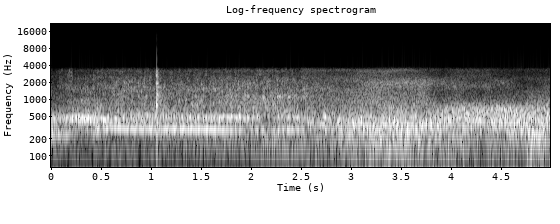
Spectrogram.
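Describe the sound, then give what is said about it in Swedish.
A Porsche car's engine at full throttle gives a steady, loud, unbroken roar that holds at one level for the whole clip, with no talk over it. “Ja, fullgas i en Porsche är inte sådär jätteroligt.”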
